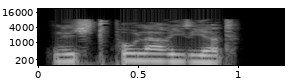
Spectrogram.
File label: "nichtpolarisiert", German; adjectives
